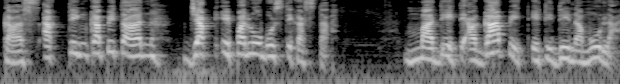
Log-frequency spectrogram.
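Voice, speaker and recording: A woman's voice: mid-range voice, lively intonation, moderate pace, sharp tone. A woman with an Ilocano Filipino accent acting an earnest acting village captain in a radio comedy-drama. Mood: businesslike, indignant.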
